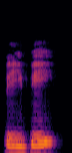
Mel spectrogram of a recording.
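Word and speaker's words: B×B: Next, we have BB Hawk. Yes, his name is pronounced BB.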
